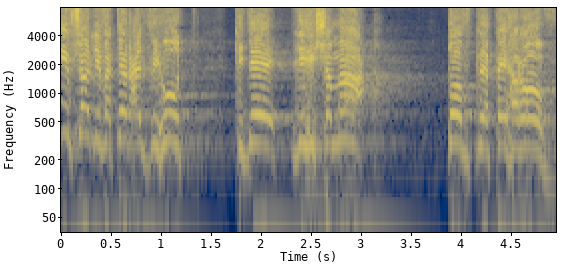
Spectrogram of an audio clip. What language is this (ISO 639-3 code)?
heb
